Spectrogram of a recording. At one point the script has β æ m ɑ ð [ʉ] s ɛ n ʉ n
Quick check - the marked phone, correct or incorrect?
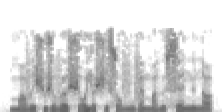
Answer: correct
